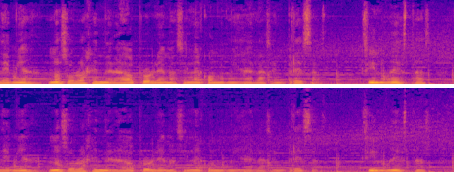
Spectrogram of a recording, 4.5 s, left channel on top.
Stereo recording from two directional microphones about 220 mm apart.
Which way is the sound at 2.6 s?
45° left (ahead or behind).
